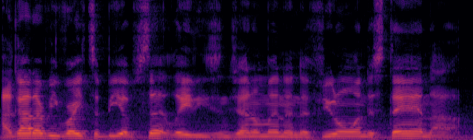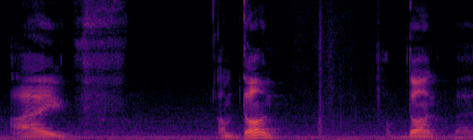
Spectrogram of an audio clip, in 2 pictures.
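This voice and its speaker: A man's medium-pitched voice at a fairly slow pace, with long, frequent pauses, ordinary pitch variation, big swings in loudness and audible room echo. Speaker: gaming YouTuber. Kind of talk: vlog rant. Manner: halting, repetitive.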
